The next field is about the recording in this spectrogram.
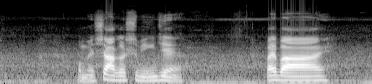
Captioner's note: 英语; 英语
